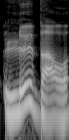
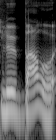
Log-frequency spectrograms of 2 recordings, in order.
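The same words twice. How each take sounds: First: The stress is on the first syllable. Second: The stress is on the second syllable. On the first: The speaker calls it right. "dass Löbau, also auf der ersten Silbe, betont wird" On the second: The speaker calls it wrong. "und nicht Löbau, wie ich sagte"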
